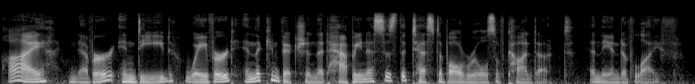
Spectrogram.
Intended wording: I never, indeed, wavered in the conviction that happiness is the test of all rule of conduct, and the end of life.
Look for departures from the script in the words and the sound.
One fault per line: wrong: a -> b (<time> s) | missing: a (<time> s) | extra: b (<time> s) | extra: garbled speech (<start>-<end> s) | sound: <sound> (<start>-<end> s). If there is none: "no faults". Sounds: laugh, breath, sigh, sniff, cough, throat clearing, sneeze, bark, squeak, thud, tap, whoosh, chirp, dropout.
wrong: rule -> rules (4.6 s)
